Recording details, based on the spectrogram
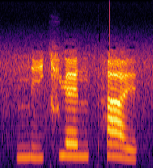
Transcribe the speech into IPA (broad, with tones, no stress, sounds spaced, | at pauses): n̪ i˨˦ t͡ɕ ɥ ɛ˦ n pʰ a˥˨ ɪ̯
